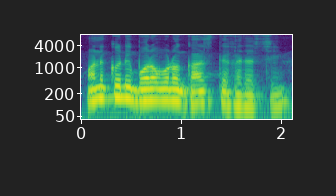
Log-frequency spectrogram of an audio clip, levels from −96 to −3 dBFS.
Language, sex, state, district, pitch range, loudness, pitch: Bengali, male, West Bengal, Alipurduar, 105-135 Hz, -15 LUFS, 120 Hz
